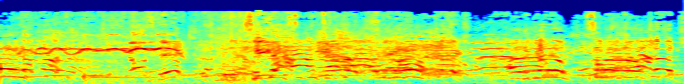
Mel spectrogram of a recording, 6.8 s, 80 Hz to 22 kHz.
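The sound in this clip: Excited crowd cheering and shouting as a freediver reaches a 122-metre Spanish national depth record, many overlapping voices loud and animated throughout.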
